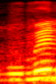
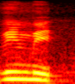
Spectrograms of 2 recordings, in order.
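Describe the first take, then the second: First: "women" said "WOO-men"; wrong "women". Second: "women" said "WIM-in"; short i vowels in both halves of "women"; correct "women". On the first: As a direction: begin "women" with an oo vowel, as commonly mispronounced. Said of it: "it's not women". ("women" को "वुमेन" बोलें) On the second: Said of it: "it's women". ("women" को "विमिन" बोलें) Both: Shown as a demonstration.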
